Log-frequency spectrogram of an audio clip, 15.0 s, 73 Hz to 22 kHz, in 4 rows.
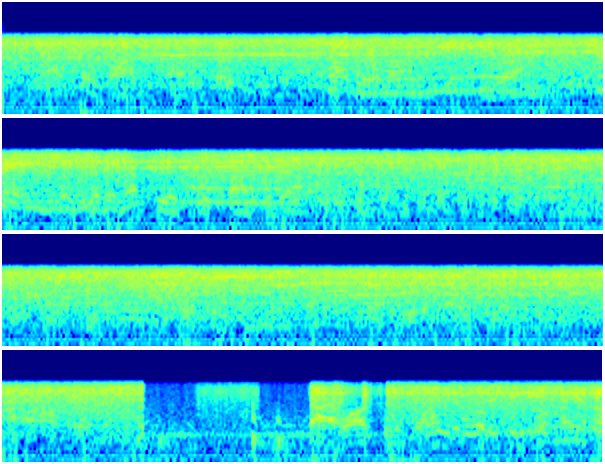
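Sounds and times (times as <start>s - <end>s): faint radio speech: 0.0s - 15.0s
radio static hiss: 0.0s - 15.0s.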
